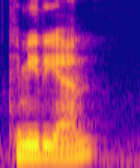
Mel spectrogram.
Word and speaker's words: comedienne: You're putting the emphasis on the "an." – Yeah, because it's spelled C O M E D I E N N E.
